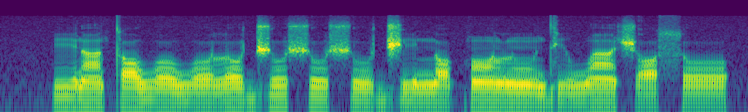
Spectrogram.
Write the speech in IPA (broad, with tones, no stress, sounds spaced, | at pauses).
i˨ ɾ ã˨ t ɔ˧ w o˨ w o˨ l o˧ d͡ʒ u˦ ʃ u˧ ʃ u˨ d͡ʒ i˨ n ɔ˨ k ɔ̃˧ l ũ˨ d i˨ w ã˧ ʃ ɔ˨ s o˧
